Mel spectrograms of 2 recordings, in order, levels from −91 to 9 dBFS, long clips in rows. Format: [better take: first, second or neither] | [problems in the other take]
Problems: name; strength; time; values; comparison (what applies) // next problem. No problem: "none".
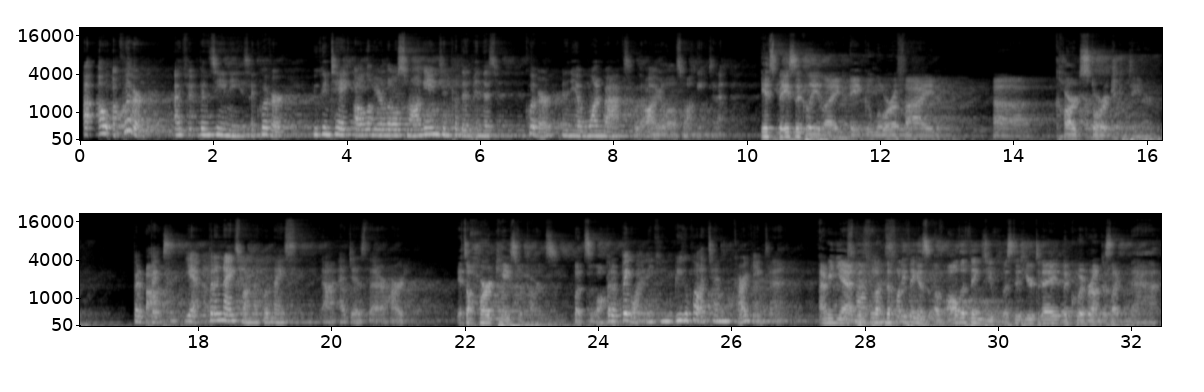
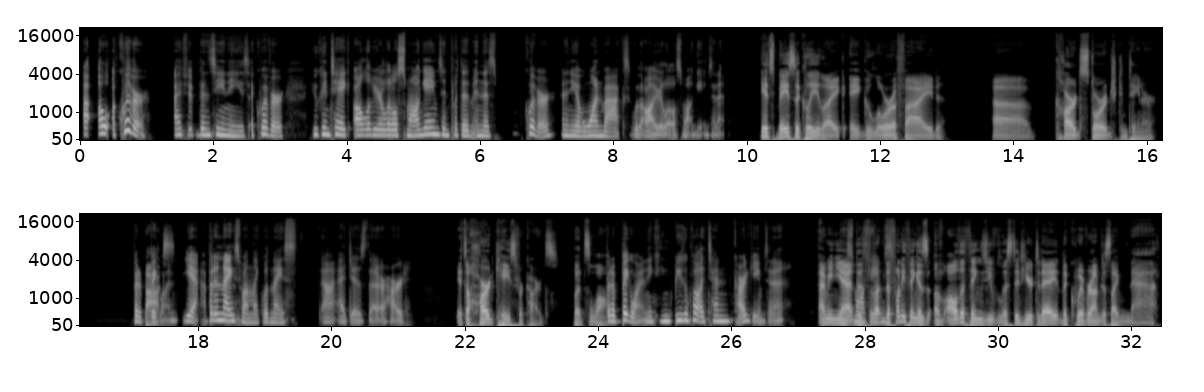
second | room echo; slight; dies away in 2.1 s // off-mic speech; somewhat distant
